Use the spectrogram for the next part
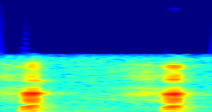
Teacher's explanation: It is a strong voiceless sound.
